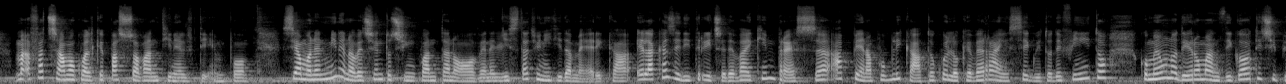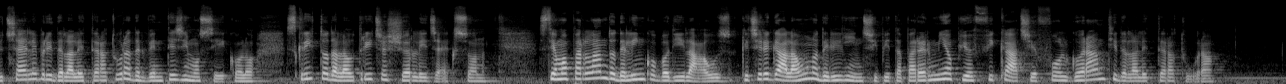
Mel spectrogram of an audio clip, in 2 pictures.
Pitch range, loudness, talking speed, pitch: 165-235 Hz, -20 LUFS, 155 wpm, 190 Hz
